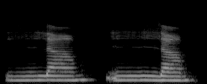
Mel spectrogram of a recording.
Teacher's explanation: हम उसको बारीक पढ़ते हैं, लाम, लाम, जुबान बिल्कुल फ्लैट होती है, लाम, लाम। टच उन्हीं मसूड़ों से होना है, उन्हीं दांतों से होना है जो हमने पढ़े हैं, सनाया, रुबाई, अन्याब और दवाहिक के मसूड़ों से जब हम जुबान टच होगी तो उस वक्त जो है वो लाम की प्रोनाउंसिएशन होगी, लाम की अदायगी होगी। · जुबान का किनारा अदना हाफा के साथ जब सनाया, रुबाई, अन्याब और दवाहिक के मसूड़ों से लगे तो लाम निकलता है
